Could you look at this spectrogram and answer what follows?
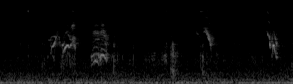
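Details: Eurasian tree sparrow, a wild bird in Japan on 27 March, the day's first visitor until it flew away; slow-motion footage; a few harsh, squawky chirps spaced about half a second apart against low hum.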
